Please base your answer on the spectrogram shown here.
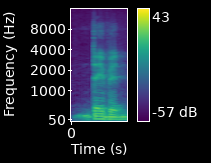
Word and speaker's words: D4VD: I'm going to say David. I believe it's David, D4VD, right?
